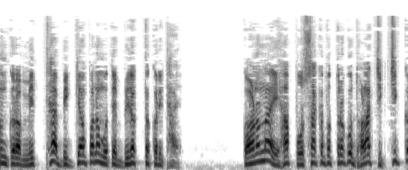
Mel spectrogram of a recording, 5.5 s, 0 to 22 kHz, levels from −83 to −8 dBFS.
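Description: Speech carrying two distinct kinds of codec smear throughout, cut off above 14.9 kHz, likely transcoding between lossy codecs rather than a single low-bitrate encode.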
